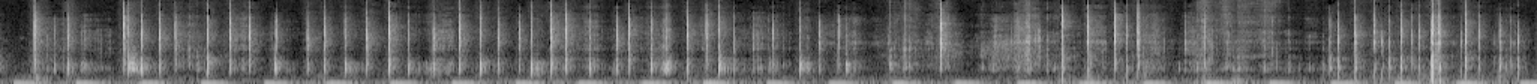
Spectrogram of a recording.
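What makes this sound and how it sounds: Long nails rapidly tap and scratch the hollow shell and buttons of a pink plastic GameCube controller. The result is a dense stream of sharp, dry, bright clicks with scratchy textures in between, almost no low end, and each tap cutting off instantly.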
